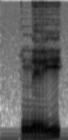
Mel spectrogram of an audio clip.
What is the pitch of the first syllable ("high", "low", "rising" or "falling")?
rising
